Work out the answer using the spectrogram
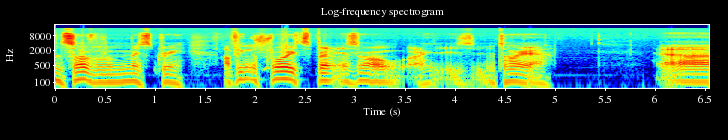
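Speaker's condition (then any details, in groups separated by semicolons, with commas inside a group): Cerebral palsy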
